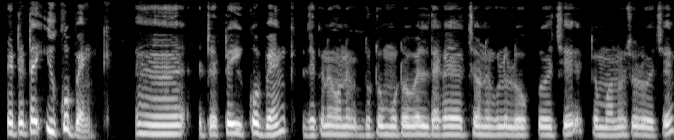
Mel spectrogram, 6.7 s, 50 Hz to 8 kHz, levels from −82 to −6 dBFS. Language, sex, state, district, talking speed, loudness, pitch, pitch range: Bengali, male, West Bengal, North 24 Parganas, 185 wpm, -17 LUFS, 175 Hz, 170-190 Hz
